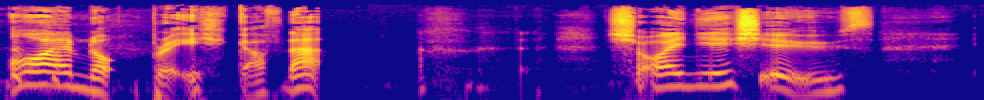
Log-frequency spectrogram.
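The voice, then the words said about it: Exaggerated put-on Cockney accent. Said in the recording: “doing a Cockney accent... I'm just doing that voice that every American thinks we sound like”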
